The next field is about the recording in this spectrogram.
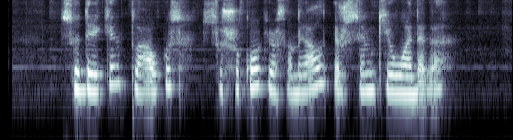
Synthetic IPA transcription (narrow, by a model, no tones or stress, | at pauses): sudrʲakʲʰɪnpʰlˠawkʷʊssuʂʊkʷʰokʲʼwasamrʲalirsɪmkʲʰiwadaɡa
